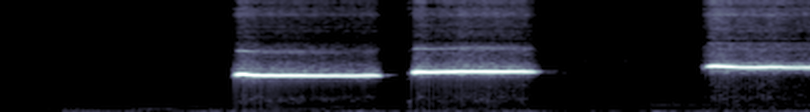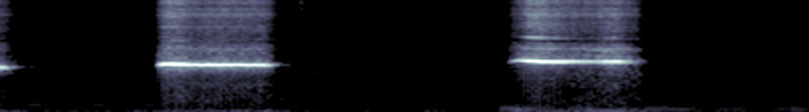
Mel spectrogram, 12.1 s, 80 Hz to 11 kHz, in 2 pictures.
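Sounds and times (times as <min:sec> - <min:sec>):
distant mournful whistling of long steady notes: 0:01.8 - 0:04.1, 0:05.3 - 0:06.2, 0:07.3 - 0:08.2, 0:09.9 - 0:10.9.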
